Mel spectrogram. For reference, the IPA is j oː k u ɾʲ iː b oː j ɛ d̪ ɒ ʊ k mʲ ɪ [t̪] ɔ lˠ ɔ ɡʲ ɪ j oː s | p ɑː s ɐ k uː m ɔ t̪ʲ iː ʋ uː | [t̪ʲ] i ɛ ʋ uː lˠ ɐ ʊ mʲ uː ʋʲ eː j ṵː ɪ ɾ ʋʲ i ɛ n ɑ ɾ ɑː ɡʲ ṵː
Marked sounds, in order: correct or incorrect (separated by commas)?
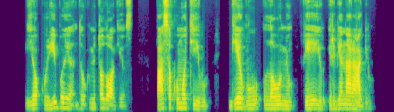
correct, incorrect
